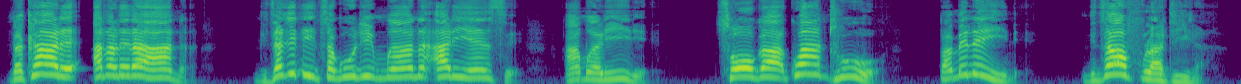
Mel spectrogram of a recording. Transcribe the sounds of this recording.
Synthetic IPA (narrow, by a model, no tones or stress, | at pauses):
ŋɡakʰalɛatalɛɾaːna̰ | ndid͡zat͡ʃitit͡sak̬utimwanaʔalijɛnsɛ | amwaliːɾɛ̰ | t͡sʰɔk̬akwaːntʰuwɔ | pamɛnɛinɛ | ndid͡zawafulatiːɾa̰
